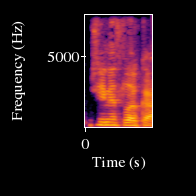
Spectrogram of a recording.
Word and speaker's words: genius loci: genius loci. Did I say that right? Genus loci? – Genus loci. – Mm-hmm. Okay, genus loci.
